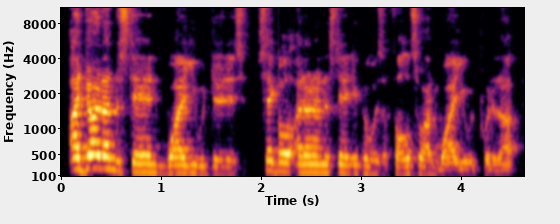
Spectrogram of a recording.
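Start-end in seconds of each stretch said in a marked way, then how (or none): none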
